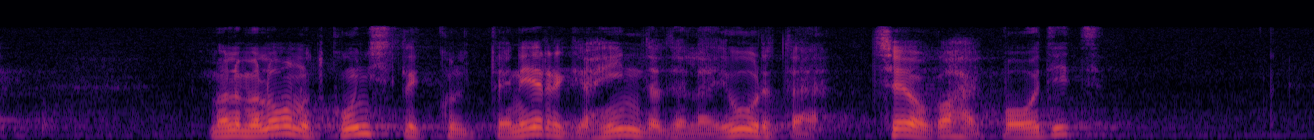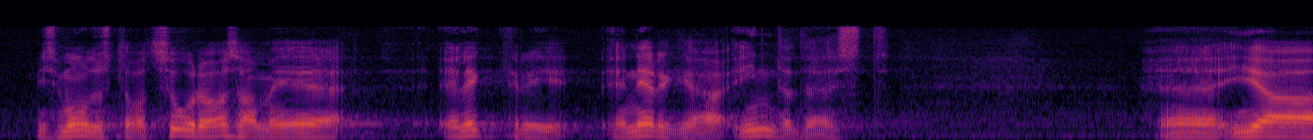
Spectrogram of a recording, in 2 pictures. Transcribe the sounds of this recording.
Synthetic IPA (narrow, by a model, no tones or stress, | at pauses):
me̞o̞leme̞lo̞ːnud̪̥kunʲst̪likːˑult̪ˑːe̞ne̞rɡiɑɦind̪̥ɑd̪̥e̞le̞juːrd̪̥e̞t̪se̞o̞kɑɦe̞kvo̞ːd̪̥ʲid̪̥ | mismo̞ːd̪ust̪ɑvɑd̪suːɾe̞o̞s̬ɑme̞jeele̞k̚t̪riene̞rɡ̥iɑhind̪̥ɑd̪̥e̞st̪ | jɑ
